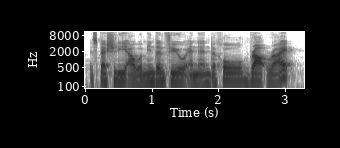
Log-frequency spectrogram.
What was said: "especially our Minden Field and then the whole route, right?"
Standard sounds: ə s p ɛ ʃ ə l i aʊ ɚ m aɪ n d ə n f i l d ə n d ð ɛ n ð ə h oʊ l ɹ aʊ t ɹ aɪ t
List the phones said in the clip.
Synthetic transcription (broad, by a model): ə s p ɛ ʃ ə l i aʊ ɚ m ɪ n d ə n f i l ə n d ɛ n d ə h oʊ l ɹ aʊ t ɹ aɪ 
